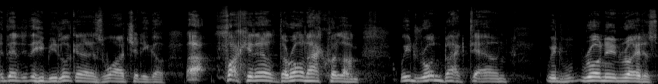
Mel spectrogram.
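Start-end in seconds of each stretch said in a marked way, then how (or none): 1.9-3.6 put-on Cockney accent. Telling a story, quoting a man checking his watch, in a Cockney accent. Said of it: "Absolute Cockney Londoner".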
